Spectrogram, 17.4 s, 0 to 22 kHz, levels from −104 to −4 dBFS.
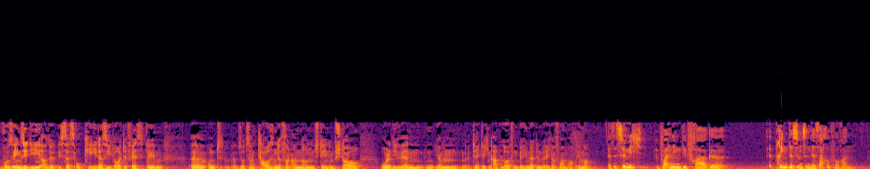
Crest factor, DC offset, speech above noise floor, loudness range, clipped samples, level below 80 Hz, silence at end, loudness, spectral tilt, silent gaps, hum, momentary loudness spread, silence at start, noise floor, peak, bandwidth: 18 dB; under 0.1%; 24 dB; 3 LU; under 0.1%; -44 dBFS; 0.05 s; -20 LUFS; -6 dB/octave; none; none; 11 LU; 0 s; -43 dBFS; -2 dBFS; 6.4 kHz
